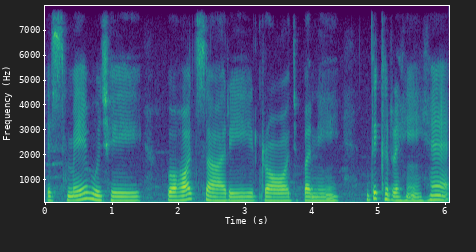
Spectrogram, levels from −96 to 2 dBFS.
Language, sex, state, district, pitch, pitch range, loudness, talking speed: Hindi, female, Madhya Pradesh, Katni, 160 Hz, 150-175 Hz, -19 LUFS, 90 wpm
